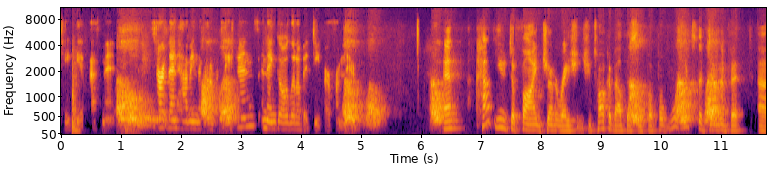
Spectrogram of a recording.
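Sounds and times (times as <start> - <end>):
speech: 0.0 - 5.3, 6.2 - 11.7
English bulldog barking: 0.9 - 1.6, 4.7 - 5.4, 6.1 - 6.6, 9.4 - 11.1.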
